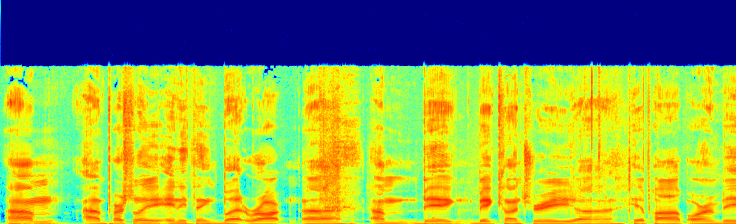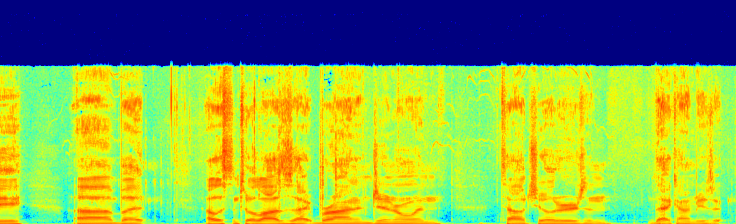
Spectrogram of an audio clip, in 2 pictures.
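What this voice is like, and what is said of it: Slight country twang. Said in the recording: “You got the voice for it. You got a bit of a country twang there.”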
